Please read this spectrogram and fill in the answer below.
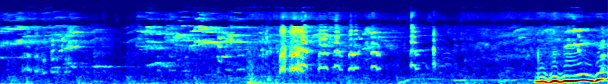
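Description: Rainbow lorikeets chattering in short high squeaks while feeding. Near the end a much louder, low, wavering voice-like sound starts.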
